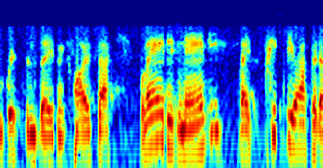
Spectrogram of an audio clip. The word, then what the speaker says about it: Nadi: So you fly out of Melbourne to Nandi, which is really weird because it's spelt N-A-D-I, but it's pronounced Nandi.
